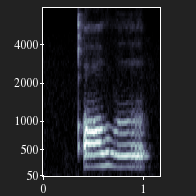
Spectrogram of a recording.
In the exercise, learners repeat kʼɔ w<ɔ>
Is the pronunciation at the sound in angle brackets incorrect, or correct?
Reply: incorrect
